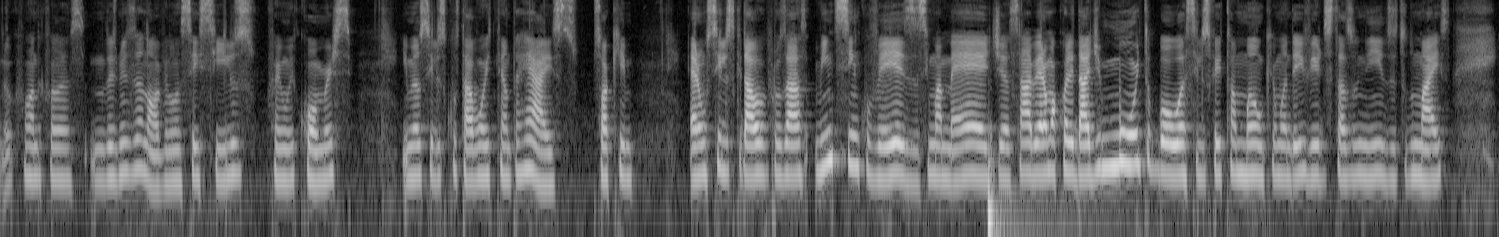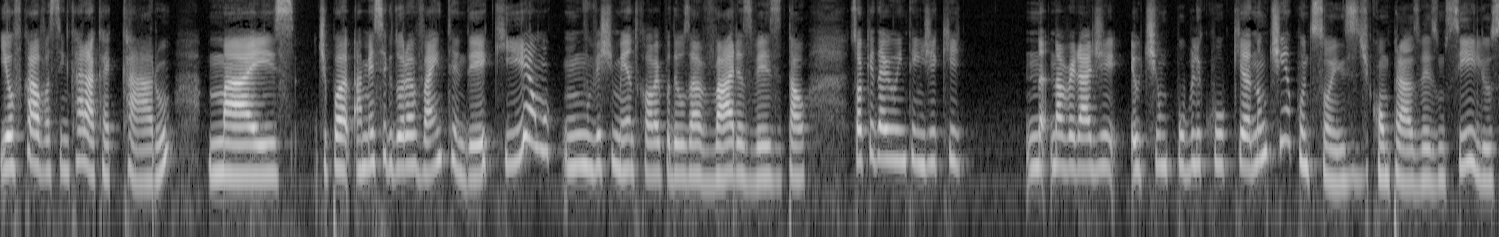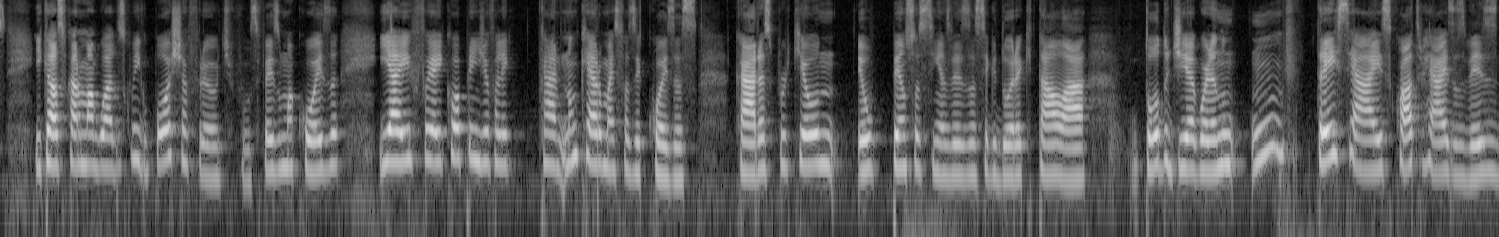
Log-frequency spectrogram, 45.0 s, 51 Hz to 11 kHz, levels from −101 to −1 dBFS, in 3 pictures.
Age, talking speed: 10-29, 205 wpm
